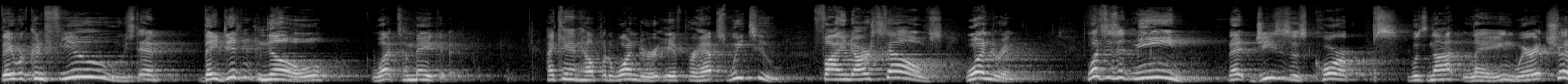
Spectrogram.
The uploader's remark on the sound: Recorded live in the historic, 317-year-old sanctuary of (Old) Rehoboth Presbyterian Church, the "Birthplace of American Presbyterianism".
